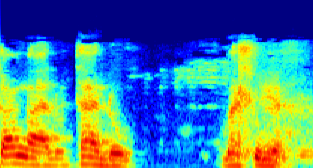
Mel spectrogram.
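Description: A man's voice in two stretches with a short pause between, its pitch wavering.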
